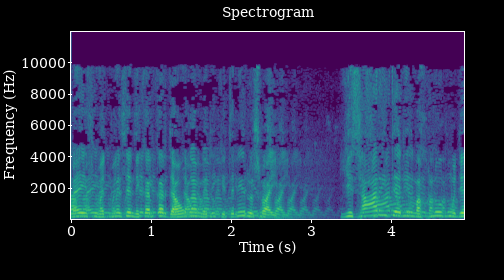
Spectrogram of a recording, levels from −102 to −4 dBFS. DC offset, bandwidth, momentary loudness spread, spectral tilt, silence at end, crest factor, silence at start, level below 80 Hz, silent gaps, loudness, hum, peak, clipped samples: under 0.1%; 10.5 kHz; 8 LU; -5.5 dB/octave; 0 s; 18 dB; 0 s; -76 dBFS; none; -32 LUFS; none; -14 dBFS; under 0.1%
